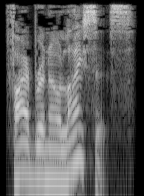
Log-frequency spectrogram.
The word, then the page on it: fibrinolysis: British English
